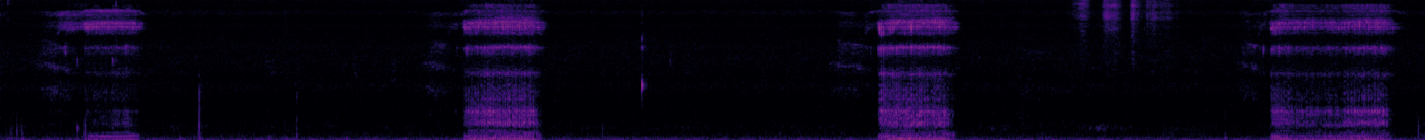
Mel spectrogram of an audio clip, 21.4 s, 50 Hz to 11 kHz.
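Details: Loud, low, rattling snores with each breath, about 10 a minute, separated by quiet pauses; snoring.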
